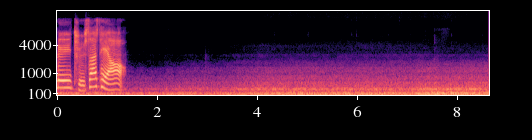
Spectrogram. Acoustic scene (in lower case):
car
